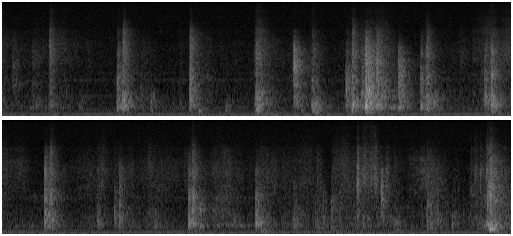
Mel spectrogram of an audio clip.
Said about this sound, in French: Il prend le paquet. Et va ouvrir la porte.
